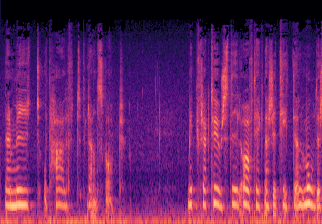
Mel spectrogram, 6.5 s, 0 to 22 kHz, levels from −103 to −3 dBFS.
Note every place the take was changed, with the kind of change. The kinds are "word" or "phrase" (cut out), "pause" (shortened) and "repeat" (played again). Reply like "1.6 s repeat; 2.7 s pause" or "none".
0.9 s phrase; 1.7 s word; 3.9 s word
